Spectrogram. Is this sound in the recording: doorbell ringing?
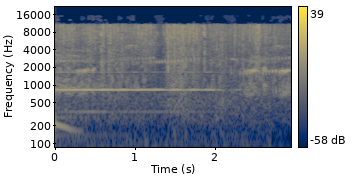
no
